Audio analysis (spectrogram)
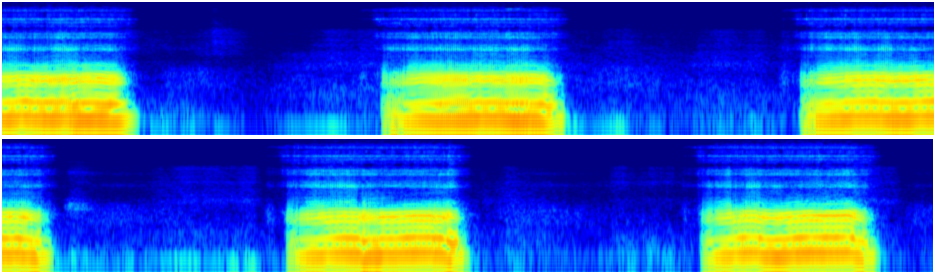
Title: Snoring friend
